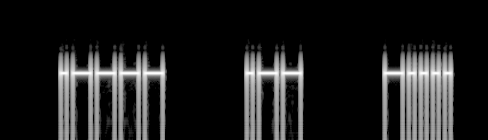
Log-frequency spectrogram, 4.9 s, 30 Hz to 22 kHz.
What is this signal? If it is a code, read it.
Morse code, heard as a keyed tone, about 20 wpm, spaced as for 8 wpm, 700 Hz. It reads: 1W6
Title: 127 Lesson 21e - Number 6 - Three Characters 20wpm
